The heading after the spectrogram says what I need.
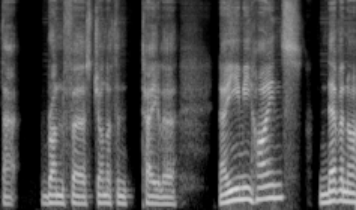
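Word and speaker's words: Nyheim: Kind of they have a habit of getting away from that run first, Jonathan Taylor, Naeem Hines, never know how to pronounce his first name. Naeem Hines, there we go.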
